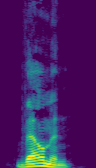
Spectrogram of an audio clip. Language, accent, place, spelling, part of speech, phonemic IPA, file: German, Germany, Berlin, wärmen, verb, /ˈvɛʁmən/, De-wärmen.ogg
- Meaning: to warm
